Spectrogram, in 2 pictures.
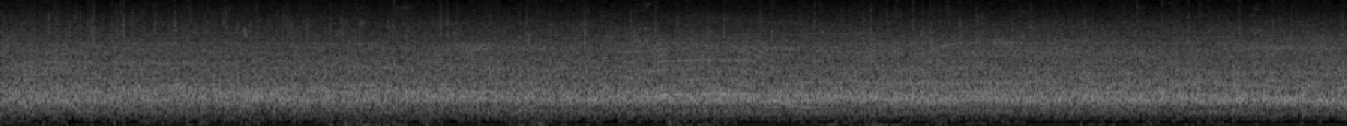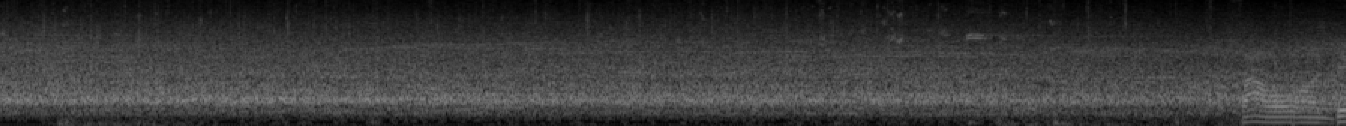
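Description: A loud basketball arena crowd at a Kentucky vs LSU college game roars and cheers continuously, a dense wall of noise with a commentator talking over it.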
